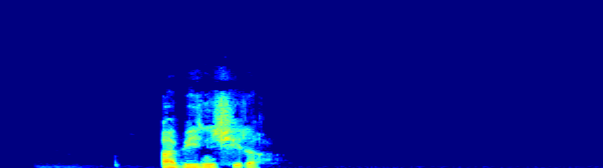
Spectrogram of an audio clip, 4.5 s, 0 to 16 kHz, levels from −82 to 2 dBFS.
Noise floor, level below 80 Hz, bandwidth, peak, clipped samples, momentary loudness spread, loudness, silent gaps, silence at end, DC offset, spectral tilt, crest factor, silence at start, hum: -82 dBFS; -60 dBFS; 9.8 kHz; -8 dBFS; under 0.1%; 9 LU; -27 LUFS; none; 2.55 s; under 0.1%; -4.5 dB/octave; 26 dB; 1.2 s; 50 Hz at -65 dBFS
